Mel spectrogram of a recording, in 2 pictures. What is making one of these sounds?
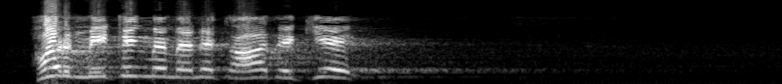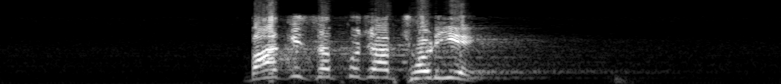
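A man speaks forcefully into a microphone over loudspeakers, his voice echoing outdoors.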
